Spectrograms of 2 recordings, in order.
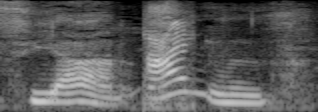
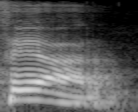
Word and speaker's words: শেয়ার: 4 লাখ সিয়ার সিয়ারের যে ভিডিওটা 4 লাখ। আরে কাকা, ওটা সিয়ার নয়, ওটা শেয়ার। ভালো করে উচ্চারণ করো কাকা।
